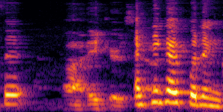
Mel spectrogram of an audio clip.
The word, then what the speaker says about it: Akers: How you pronounce it? Akers.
